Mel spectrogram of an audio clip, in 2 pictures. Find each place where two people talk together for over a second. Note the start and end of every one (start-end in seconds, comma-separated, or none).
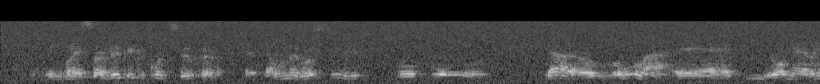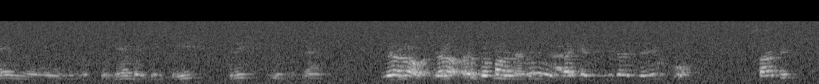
12.1-14.0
